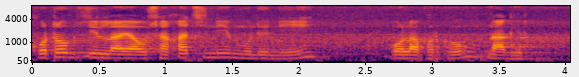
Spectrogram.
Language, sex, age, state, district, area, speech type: Bodo, male, 45-60, Assam, Kokrajhar, rural, read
